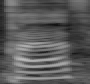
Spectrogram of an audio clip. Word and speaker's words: قاف: یہ قاف ہے، قاف، قاف. اور یہ ہے کیف، کیف. یہ سمپل پڑھا جاتا ہے اور یہ اسٹرانگ وائز میں پڑھا جاتا ہے کیونکہ حروف مستعلیہ میں بھی ہے، تفخیم بھی کہتے ہیں اس کو، اور موٹے حروف میں بھی شمار ہے. قاف قاف، اور یہ ہے کیف، باریک پڑھا جائے گا.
